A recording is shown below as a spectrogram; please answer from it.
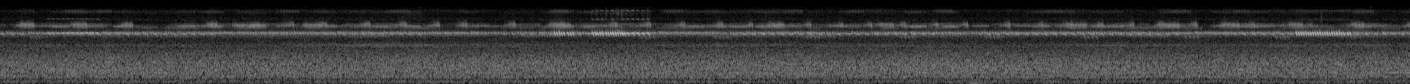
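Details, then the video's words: Crickets at night in a steady high-pitched chorus: a continuous ringing trill under a faster pulsing chirp about four times a second, with a few short, louder bursts standing out near six and thirteen seconds. "Soothing Cricket Sounds"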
